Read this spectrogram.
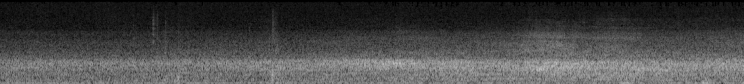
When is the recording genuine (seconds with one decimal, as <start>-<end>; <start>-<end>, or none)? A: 0.0-1.7; 2.6-4.3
